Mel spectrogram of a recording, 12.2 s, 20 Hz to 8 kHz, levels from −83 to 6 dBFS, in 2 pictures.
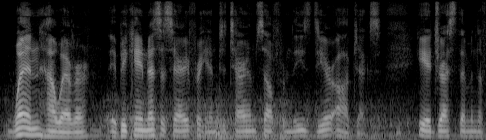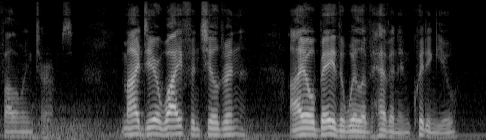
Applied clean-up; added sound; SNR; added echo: none; Thunder; 19 dB; none.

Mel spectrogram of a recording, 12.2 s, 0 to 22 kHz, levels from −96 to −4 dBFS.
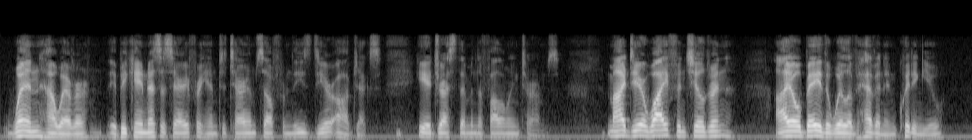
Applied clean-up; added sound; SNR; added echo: none; none; none; none.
